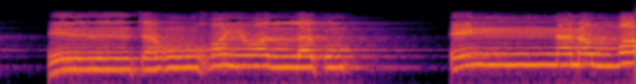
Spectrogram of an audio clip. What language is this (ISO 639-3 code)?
ara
